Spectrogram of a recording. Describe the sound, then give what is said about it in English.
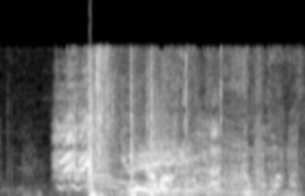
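A wild Mustang horse being handled by Army soldiers neighs loudly, a long, quavering whinny that rises and wavers for several seconds, with a couple of dull thumps mixed in. “The Army has dealt with wild horses before.”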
